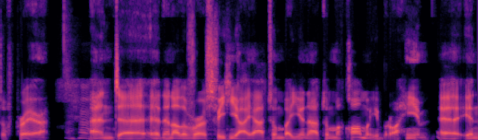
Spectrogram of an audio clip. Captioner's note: speaking foreign language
